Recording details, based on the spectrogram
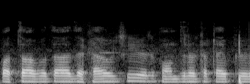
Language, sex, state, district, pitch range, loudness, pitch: Odia, male, Odisha, Khordha, 125-130 Hz, -17 LUFS, 130 Hz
